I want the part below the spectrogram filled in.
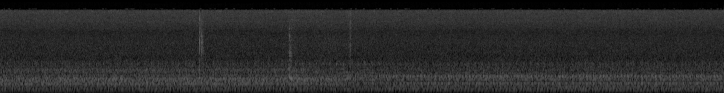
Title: Mini cooper rattle noise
